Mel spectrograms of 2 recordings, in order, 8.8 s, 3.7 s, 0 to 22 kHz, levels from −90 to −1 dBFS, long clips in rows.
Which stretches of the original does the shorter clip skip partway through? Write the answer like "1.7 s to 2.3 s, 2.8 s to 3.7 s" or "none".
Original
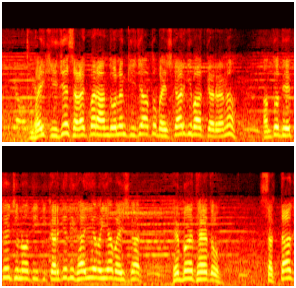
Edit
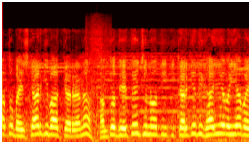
3.6 s to 3.9 s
